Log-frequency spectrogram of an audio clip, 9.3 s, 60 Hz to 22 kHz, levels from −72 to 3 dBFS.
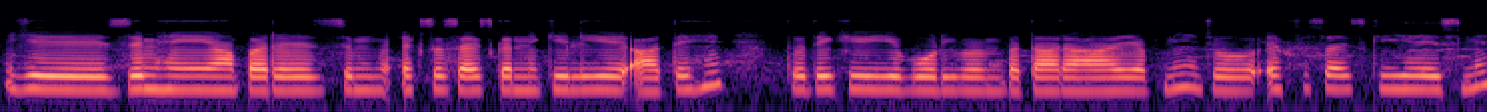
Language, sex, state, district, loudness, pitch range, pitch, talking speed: Hindi, female, Chhattisgarh, Bilaspur, -20 LUFS, 195-205 Hz, 195 Hz, 160 wpm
